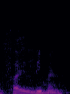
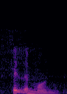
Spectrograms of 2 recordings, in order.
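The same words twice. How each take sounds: First: Philemon said "fye-LEE-men"; long eye sound opening Philemon; English name variant. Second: Philemon said "FILL-eh-mon"; short i in Philemon, first syllable "fill"; English name variant. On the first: Others say it so, Philemon as "fye-LEE-men". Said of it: "otros dicen Philemon". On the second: Some people say it so, Philemon as "FILL-eh-mon". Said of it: "Algunos dicen Philemon". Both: Shown as a demonstration.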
